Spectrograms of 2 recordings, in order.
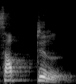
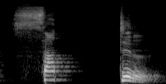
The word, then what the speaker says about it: subtle: Many people say this as subtle. No, it is subtle. Sut. S-U-T-L-E. Subtle.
